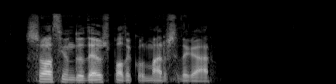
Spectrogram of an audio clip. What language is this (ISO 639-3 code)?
glg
